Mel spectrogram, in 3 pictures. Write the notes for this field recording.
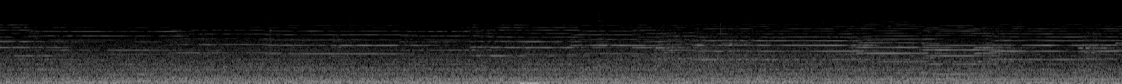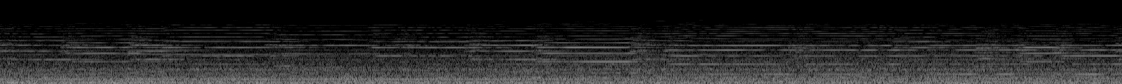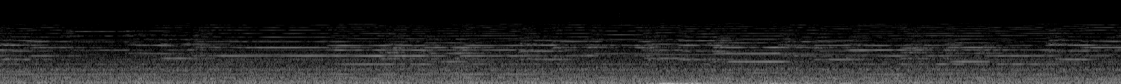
A family couldn't all be together as usual at a grandfather's birthday party, because of worries about spreading Covid-19, so his children hired a bagpiper to play outside. The rest of the family was outside on the street with the piper. (Recorded with Zoom H5.)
